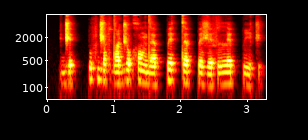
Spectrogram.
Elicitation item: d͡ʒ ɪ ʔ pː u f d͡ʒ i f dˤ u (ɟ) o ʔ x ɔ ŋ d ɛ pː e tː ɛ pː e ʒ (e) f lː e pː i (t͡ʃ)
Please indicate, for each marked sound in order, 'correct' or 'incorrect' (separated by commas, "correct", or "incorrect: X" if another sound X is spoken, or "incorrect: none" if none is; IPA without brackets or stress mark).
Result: incorrect: d͡ʒ, correct, correct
